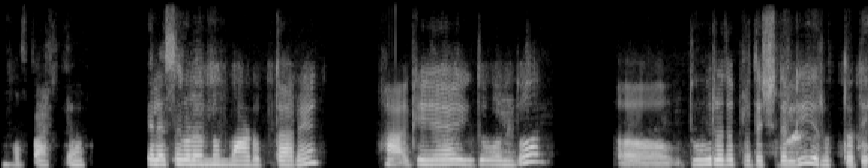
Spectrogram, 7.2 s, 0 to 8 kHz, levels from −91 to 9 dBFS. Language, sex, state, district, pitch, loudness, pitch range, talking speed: Kannada, female, Karnataka, Belgaum, 220 Hz, -17 LUFS, 200-225 Hz, 85 wpm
